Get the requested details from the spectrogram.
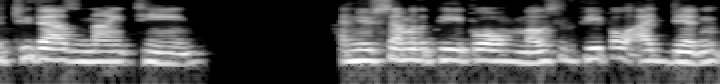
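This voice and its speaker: Speaking at a moderate pace, a man with a slight Southern US accent uses a fairly high pitch. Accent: slight Southern twang. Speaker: actor. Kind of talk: casual chat.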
